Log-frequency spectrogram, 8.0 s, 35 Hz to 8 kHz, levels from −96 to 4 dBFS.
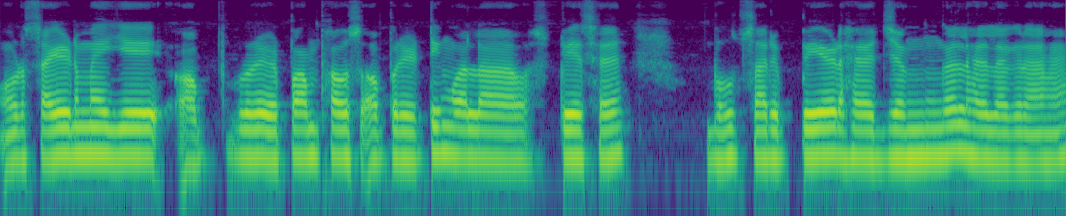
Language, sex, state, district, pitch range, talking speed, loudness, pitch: Hindi, male, Chhattisgarh, Korba, 145-155 Hz, 140 wpm, -15 LUFS, 155 Hz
